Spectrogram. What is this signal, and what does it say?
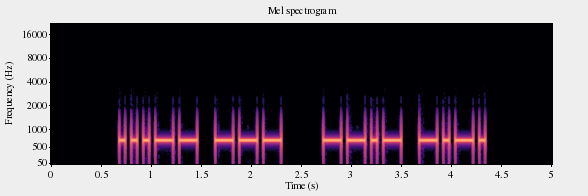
Morse code, heard as a keyed tone, about 20 wpm, 700 Hz. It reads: 3O QC
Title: Winter Field Day Exchanges Encore 20wpm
